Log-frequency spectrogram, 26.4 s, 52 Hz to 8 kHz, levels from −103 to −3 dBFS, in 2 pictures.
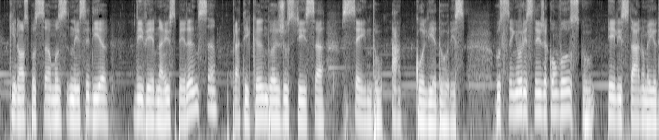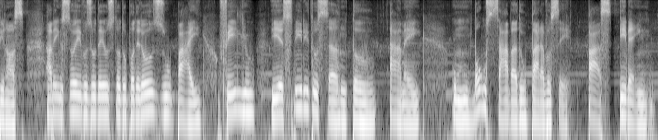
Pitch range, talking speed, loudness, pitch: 105-125 Hz, 95 wpm, -13 LUFS, 115 Hz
